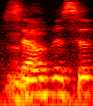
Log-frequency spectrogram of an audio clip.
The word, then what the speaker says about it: Salvesen: And today we have the honor and the privilege of interviewing Miss Salvesen. Did I pronounce that correctly? Salvesen, yes.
